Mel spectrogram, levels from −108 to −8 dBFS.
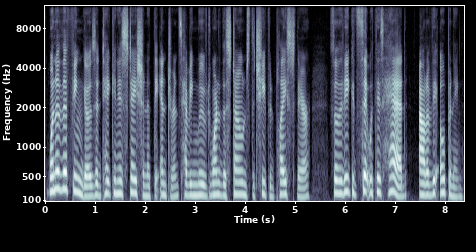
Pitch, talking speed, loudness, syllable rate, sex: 195 Hz, 245 wpm, -22 LUFS, 6.3 syllables/s, female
